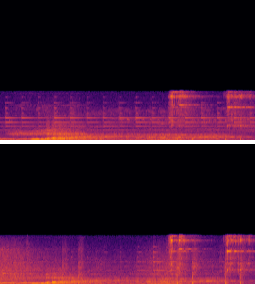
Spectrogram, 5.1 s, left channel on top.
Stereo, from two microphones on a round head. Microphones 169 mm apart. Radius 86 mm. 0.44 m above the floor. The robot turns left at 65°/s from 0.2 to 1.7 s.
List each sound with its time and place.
0.6 s laughter: 40° left (ahead or behind), 5.5 m; by 4.4 s 30° right (ahead or behind), 5.5 m
3.4 s keys jangling: 60° right (ahead or behind), 3 m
